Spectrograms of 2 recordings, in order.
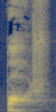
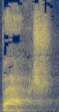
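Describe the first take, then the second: First: The vowel sounds like the one in 'cot'. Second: The vowel sounds like the one in 'cat'.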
